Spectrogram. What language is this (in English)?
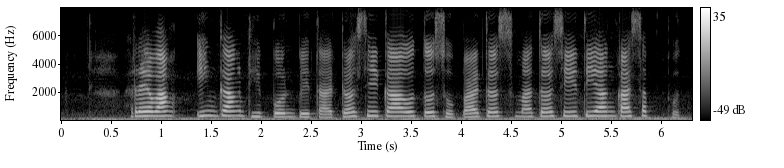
Javanese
